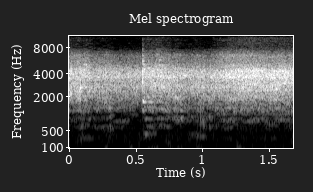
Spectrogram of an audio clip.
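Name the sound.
chili powder and spices frying in a pan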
